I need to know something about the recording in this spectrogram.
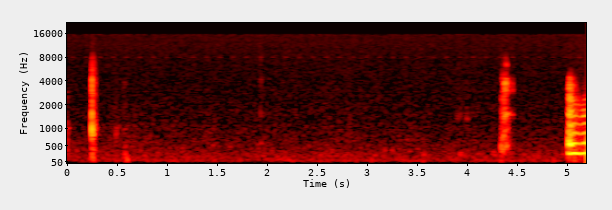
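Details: Hiccups while talking: a few brief, sharp gulping catches a few seconds apart, then a short voiced sound, in a quiet room.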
